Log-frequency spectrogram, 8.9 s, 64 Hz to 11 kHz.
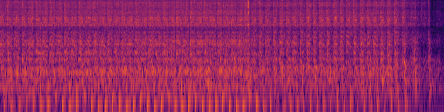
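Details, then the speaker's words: Old Ford Jubilee half-track tractor, sat five years, on a borrowed 9N battery: steady starter cranking about three and a half beats a second for eight seconds, never fires, then stops; no-start. Owner suspects carb or spark issue; very weak spark found. "I think we're gonna have to pull the carb off. Still should have tried to fire, even if it is the carb. Might have a spark issue."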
